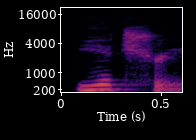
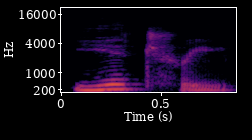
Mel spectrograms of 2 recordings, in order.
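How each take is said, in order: First: The T blurs into a 'chr' sound. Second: The T is pronounced as a clear T. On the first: The speaker calls it wrong. "That's a sloppy way to say it" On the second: The speaker calls it right. "We want it to say yitry"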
